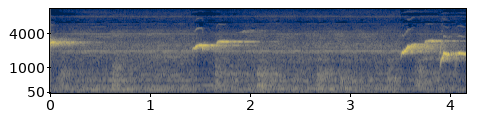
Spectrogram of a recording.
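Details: White-rumped shama moulting into new feathers, a promising future champion: two short bright whistled phrases, each a rising note sliding into a level tone, separated by about two seconds of quiet.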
